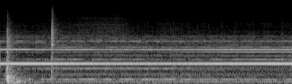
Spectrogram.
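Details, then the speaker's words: An Imax Touch dental panoramic X-ray unit, after the patient exits and 0 is pressed: a click, then a steady motor hum with a faint rhythmic whir as it returns to its starting position. "The patient has exited, so we hit 0. And the machine will return to starting position."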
